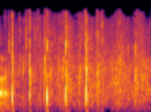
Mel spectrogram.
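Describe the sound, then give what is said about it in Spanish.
A short burst of clapping from a small group, sharp uneven claps with a few louder accents standing out, lasting about two seconds. “Tú lo dijiste primero. Un aplauso.”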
